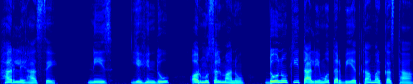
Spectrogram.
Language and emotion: Urdu, neutral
